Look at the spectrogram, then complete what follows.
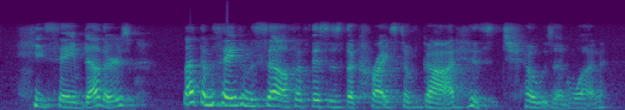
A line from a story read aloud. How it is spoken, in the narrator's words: the rulers were sneering at him, saying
